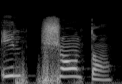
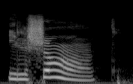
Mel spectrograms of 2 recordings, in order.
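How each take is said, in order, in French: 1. Le verbe se termine par une terminaison nasale prononcée. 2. Le verbe se termine par une terminaison muette. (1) "On ne dit pas il chantant" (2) "Même si avec ent, on dit il chante"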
